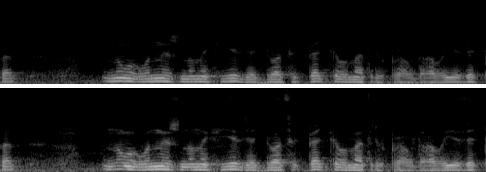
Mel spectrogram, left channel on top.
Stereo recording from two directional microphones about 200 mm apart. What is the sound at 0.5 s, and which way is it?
Speech, 10° right (ahead or behind).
